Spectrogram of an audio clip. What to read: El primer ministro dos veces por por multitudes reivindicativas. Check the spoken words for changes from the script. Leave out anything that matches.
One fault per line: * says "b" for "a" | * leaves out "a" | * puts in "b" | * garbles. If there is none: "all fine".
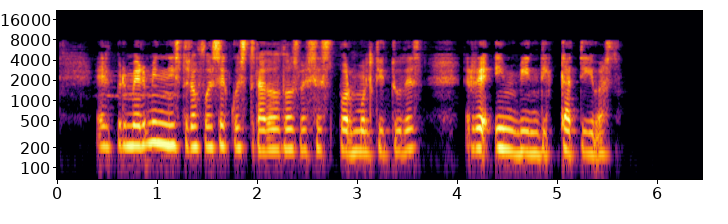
* puts in "fue secuestrado"
* leaves out "por"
